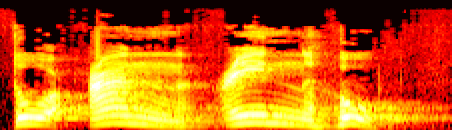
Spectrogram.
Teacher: буква «ха», она мягкая, на выдохе произносится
